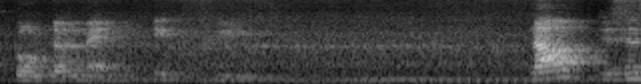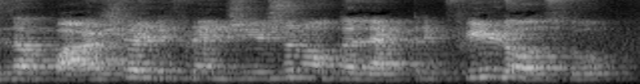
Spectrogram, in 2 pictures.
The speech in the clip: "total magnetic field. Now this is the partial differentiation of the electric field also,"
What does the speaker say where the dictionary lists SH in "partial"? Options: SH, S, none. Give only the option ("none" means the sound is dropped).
SH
